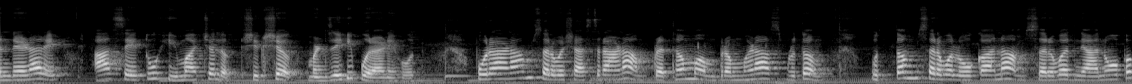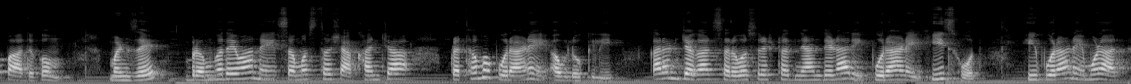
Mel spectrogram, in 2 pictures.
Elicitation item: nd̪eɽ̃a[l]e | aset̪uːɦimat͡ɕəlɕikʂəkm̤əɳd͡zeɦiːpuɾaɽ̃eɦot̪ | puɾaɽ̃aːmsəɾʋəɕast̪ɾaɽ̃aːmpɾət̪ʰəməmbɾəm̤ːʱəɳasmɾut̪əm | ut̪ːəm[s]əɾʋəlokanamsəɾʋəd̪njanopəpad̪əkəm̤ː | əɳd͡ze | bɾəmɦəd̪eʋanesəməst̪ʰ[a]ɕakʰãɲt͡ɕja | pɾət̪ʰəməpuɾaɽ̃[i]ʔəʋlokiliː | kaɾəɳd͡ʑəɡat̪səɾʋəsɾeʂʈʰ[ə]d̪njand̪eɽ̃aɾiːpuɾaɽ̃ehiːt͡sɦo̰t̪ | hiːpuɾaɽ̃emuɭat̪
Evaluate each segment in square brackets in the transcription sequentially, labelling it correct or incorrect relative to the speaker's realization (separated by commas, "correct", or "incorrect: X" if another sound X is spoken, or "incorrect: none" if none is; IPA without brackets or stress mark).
incorrect: ɾ, correct, incorrect: ə, incorrect: e, correct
